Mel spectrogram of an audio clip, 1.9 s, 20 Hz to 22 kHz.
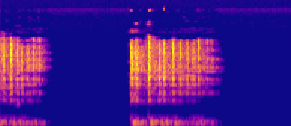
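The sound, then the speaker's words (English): Two d20 dice are rolled, clattering and tumbling across a hard surface in two separate bursts, a brief rattle followed by a longer, louder one, with no voices; the two rolls total 17. “No, roll me 2 d20. Add them together.”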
